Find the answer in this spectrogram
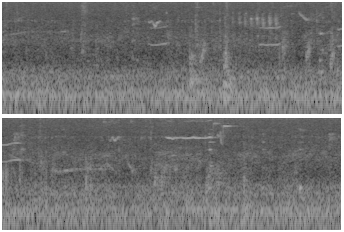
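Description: Small birds chirping, with many short whistled notes and quick pitch slides scattered throughout, over a steady low rumble.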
